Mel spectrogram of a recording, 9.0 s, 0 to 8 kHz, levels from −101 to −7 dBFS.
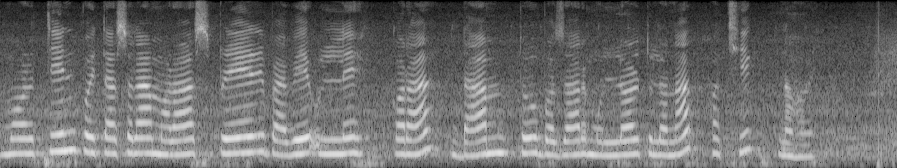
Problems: constant background noise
